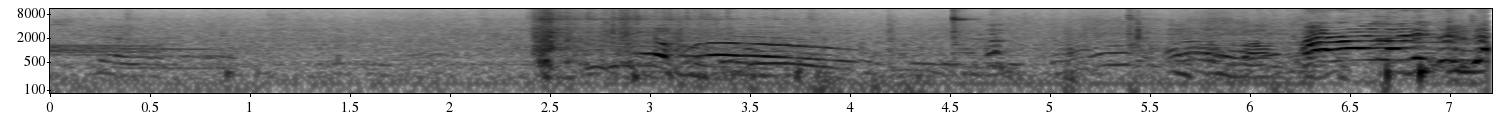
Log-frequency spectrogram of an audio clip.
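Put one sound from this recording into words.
A woman speaks loudly nearby.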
